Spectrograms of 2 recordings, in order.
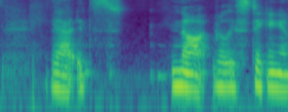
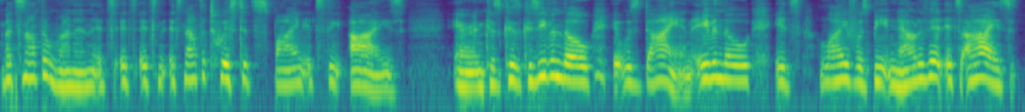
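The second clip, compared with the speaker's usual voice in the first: put-on a distraught fifteen-year-old girl, louder and rising as the memory takes over; Charity, shaken teenager; 5 dB louder than usual. Teen girl confides the fox's death to Aaron, haunted and urgent. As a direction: tell Aaron about the fox, close to breaking. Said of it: "this is Charity from Sam Holcroft's Dancing Bears".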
